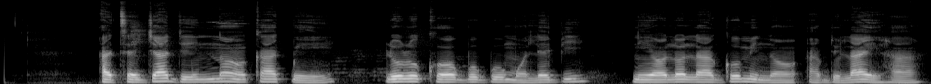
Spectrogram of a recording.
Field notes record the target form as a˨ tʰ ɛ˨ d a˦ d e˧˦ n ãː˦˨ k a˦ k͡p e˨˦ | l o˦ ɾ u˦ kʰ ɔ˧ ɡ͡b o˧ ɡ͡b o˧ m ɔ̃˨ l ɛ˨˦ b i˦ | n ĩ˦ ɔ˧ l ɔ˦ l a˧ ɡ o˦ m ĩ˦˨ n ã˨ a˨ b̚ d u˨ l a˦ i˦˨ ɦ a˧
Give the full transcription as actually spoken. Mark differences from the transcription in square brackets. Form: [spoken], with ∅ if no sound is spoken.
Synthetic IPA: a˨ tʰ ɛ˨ [d͡ʒ] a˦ d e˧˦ n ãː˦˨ k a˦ k͡p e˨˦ | l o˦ ɾ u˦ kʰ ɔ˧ ɡ͡b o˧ ɡ͡b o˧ m ɔ̃˨ l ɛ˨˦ b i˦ | n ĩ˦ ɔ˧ l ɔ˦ l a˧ ɡ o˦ m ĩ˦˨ n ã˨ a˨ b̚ d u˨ l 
